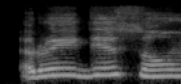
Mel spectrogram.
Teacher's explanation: جب تشدید ہوتی ہے نا تو تنوین ختم ہو جاتی ہے، سین جا کے واؤ میں جڑے گا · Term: ادغام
